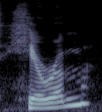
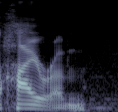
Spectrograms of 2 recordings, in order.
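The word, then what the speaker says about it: Hiram: VOD later in life has anybody ever heard the name h i r a m pronounced as herum cuz I've I feel like I've always and ever heard it called Hyrum yeah still can't get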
